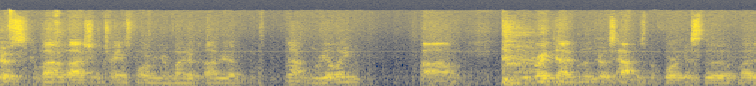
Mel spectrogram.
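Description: A man lectures calmly in a slightly echoing room.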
